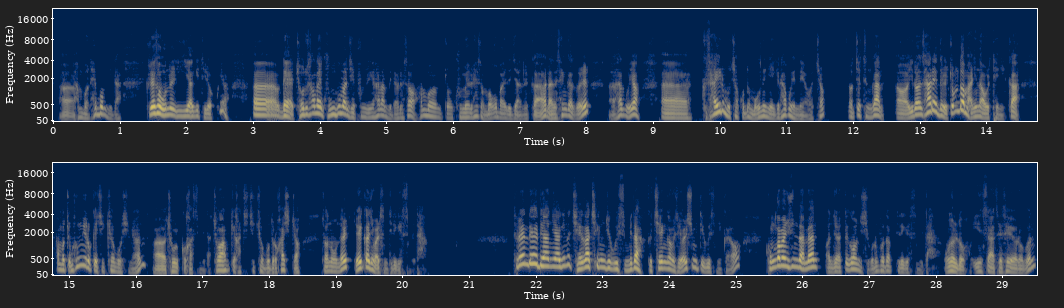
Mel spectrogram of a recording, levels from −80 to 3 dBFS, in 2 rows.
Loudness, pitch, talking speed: -26 LUFS, 150 Hz, 470 characters per minute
